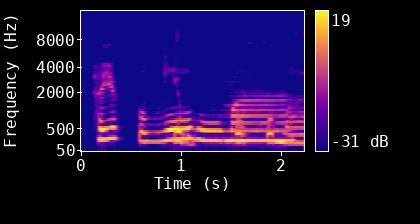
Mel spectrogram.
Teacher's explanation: mimnya kan enggak bertasdid ya enggak boleh humma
